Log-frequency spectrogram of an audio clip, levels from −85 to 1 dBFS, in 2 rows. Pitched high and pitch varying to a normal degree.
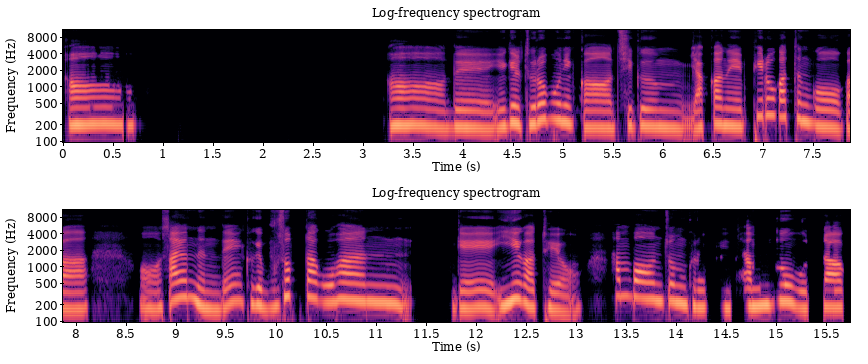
Yes: high, 200 Hz; average, 4.2 semitones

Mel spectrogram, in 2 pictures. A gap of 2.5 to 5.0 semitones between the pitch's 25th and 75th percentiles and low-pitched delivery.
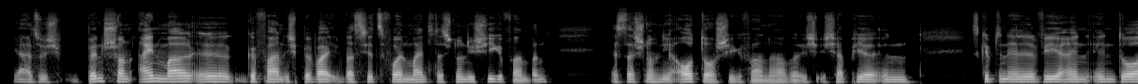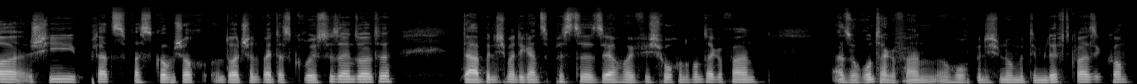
No: narrow, 1.8 semitones; low, 115 Hz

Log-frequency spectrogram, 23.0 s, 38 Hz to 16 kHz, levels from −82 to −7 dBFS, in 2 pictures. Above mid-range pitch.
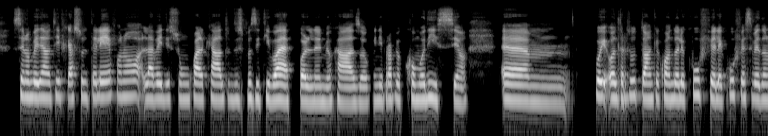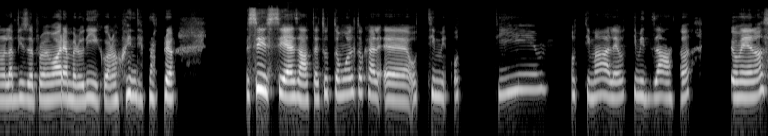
Yes: high, 200 Hz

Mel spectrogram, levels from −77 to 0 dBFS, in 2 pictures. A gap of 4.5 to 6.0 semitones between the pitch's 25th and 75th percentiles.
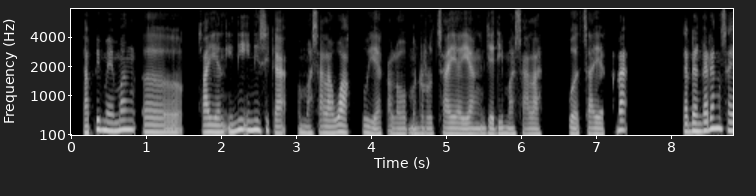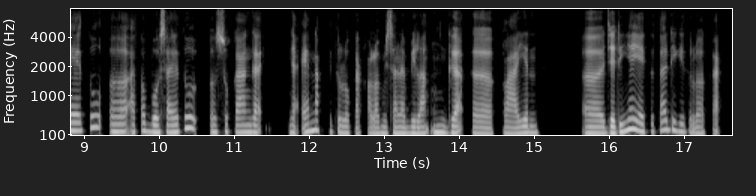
Yes: average, 5.1 semitones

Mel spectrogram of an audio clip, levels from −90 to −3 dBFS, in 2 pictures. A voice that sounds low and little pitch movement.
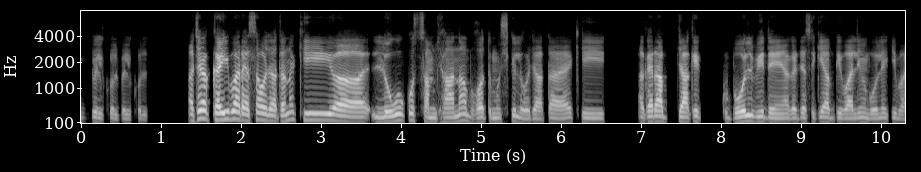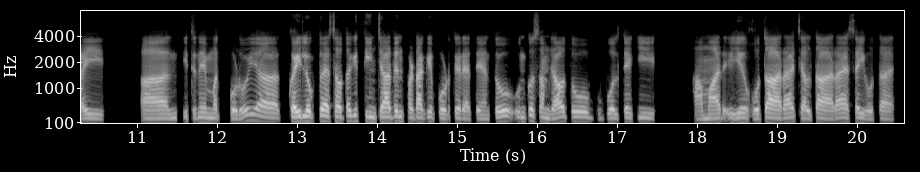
No: low, 120 Hz; average, 3.2 semitones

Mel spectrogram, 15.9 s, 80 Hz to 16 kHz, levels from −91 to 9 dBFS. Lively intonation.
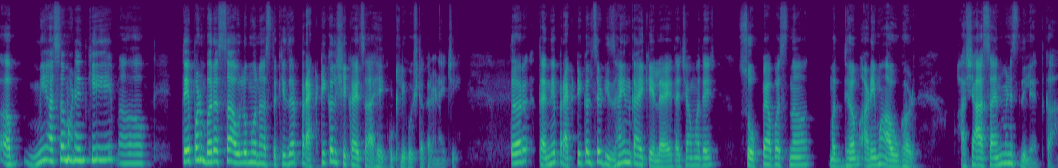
Yes: wide, 6.1 semitones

